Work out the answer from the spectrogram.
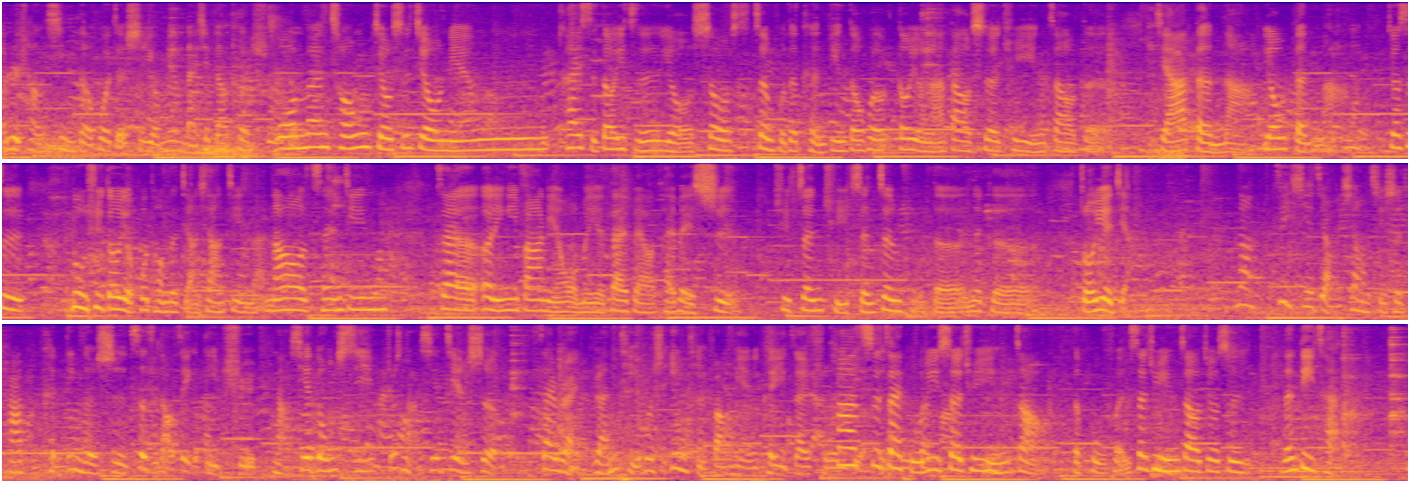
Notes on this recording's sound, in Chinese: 節目真正首次全程外景錄製，完全融進在地各種聲音。特別結伴來到社子島。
